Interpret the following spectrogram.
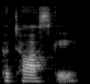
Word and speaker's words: Petoskey: see someone's telling me how to say it petoskey thank you thank you john petoskey i got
